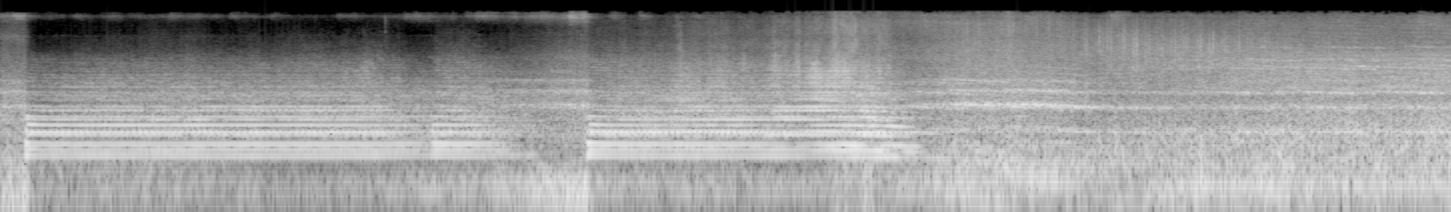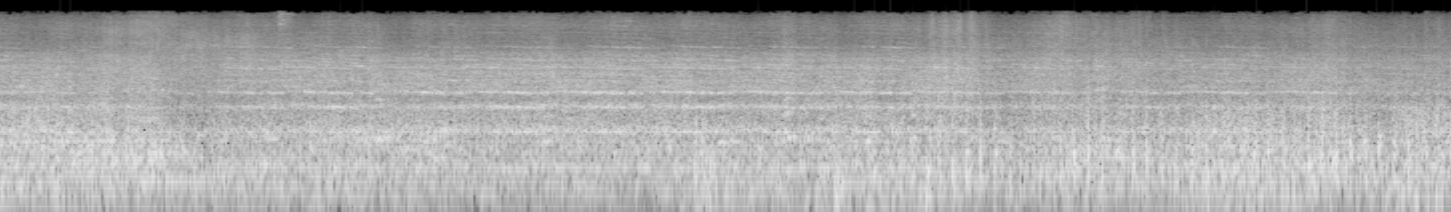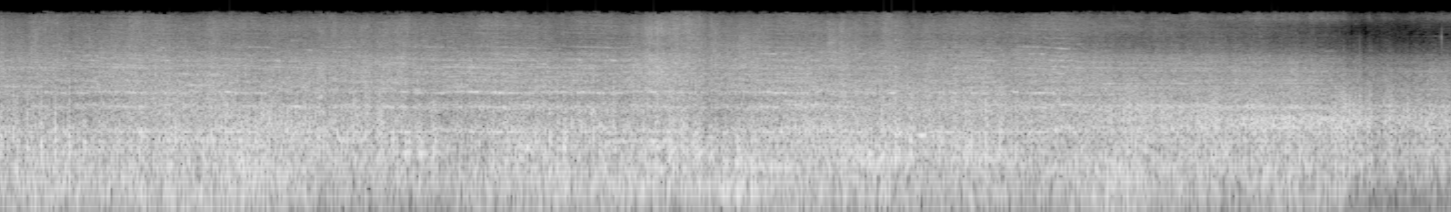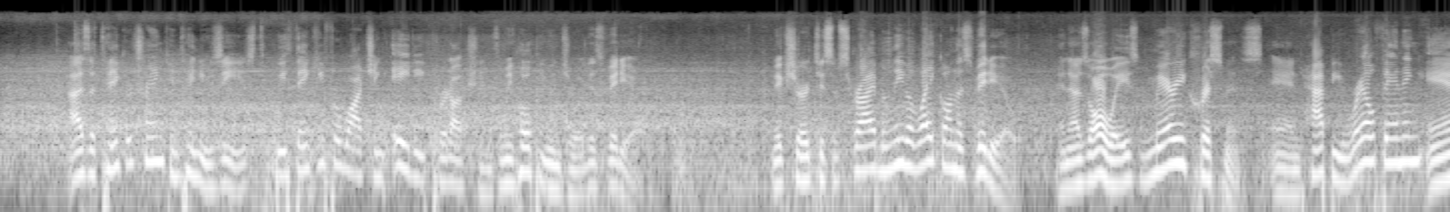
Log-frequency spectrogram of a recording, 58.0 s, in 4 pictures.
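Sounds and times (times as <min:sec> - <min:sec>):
high-pitched wheel squeal: 0:09.2 - 0:11.2, 0:16.7 - 0:24.0.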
